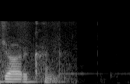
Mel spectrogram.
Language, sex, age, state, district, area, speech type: Kashmiri, male, 60+, Jammu and Kashmir, Baramulla, rural, spontaneous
